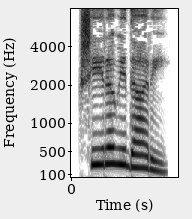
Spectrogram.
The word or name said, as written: ಕ್ಷೀರವಿದಾರಿ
